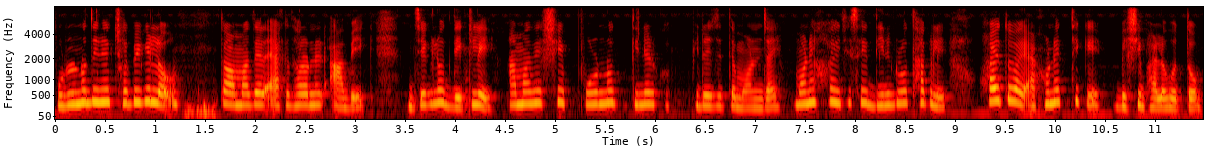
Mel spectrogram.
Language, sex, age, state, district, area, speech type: Bengali, female, 18-30, West Bengal, Hooghly, urban, spontaneous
